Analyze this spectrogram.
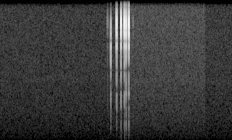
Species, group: Phaneroptera nana
Orthoptera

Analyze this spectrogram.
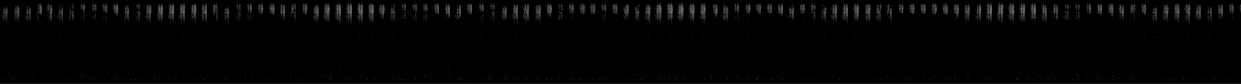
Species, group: Decticus verrucivorus
Orthoptera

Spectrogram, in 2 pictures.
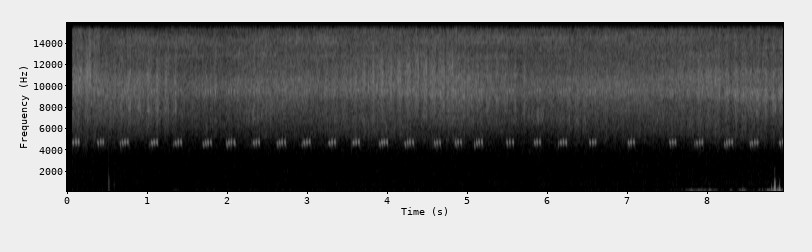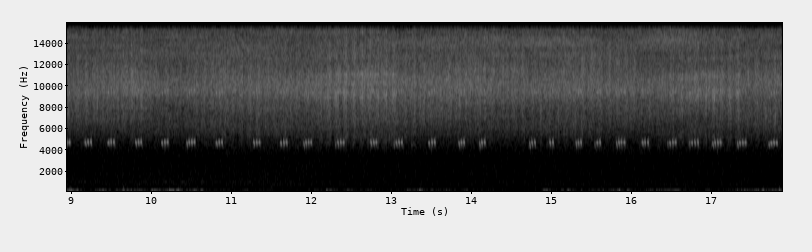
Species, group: Gryllus campestris
Orthoptera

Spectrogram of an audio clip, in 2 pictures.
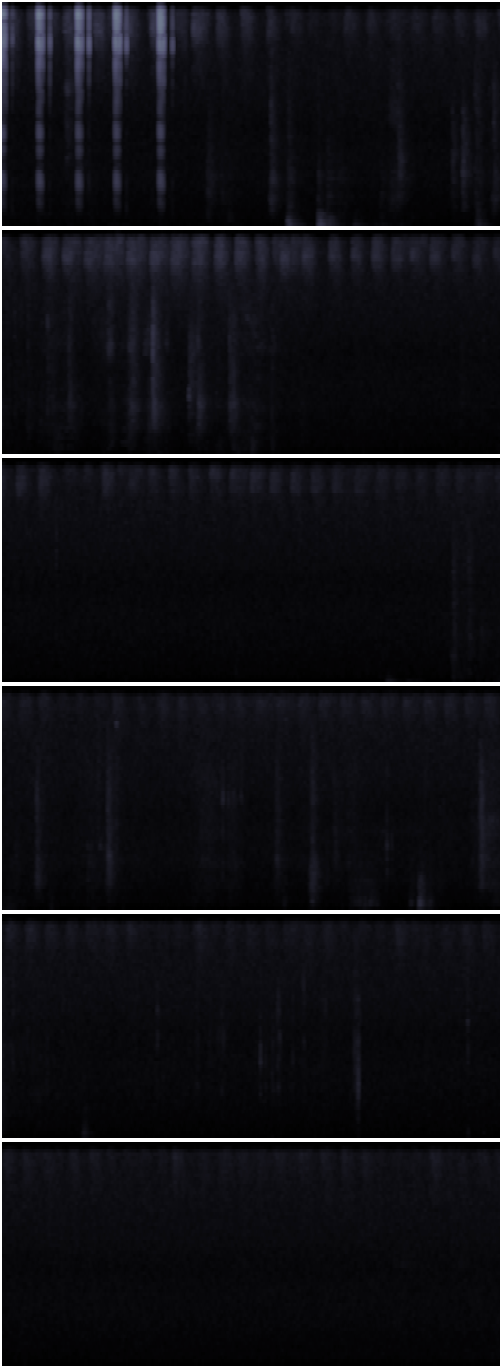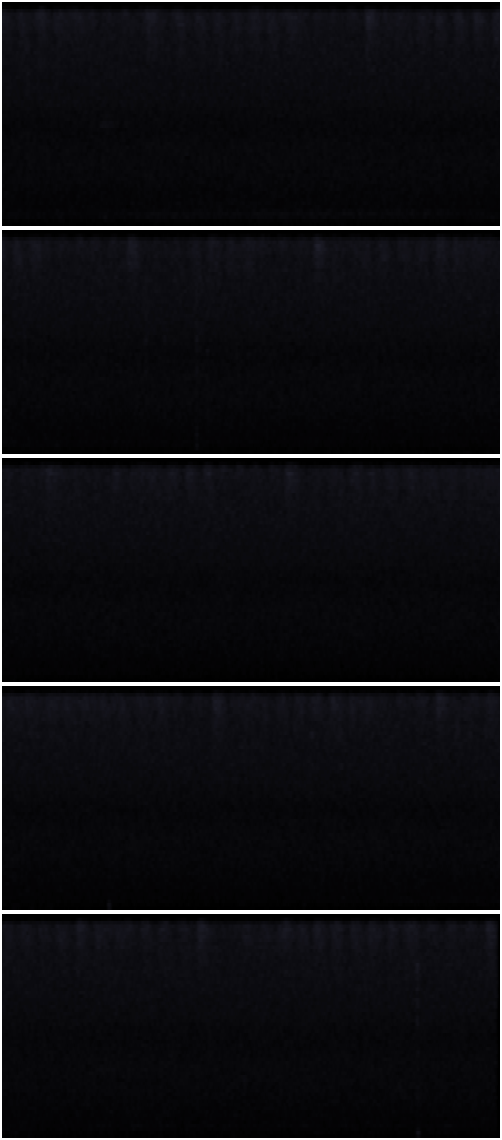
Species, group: Isophya camptoxypha
Orthoptera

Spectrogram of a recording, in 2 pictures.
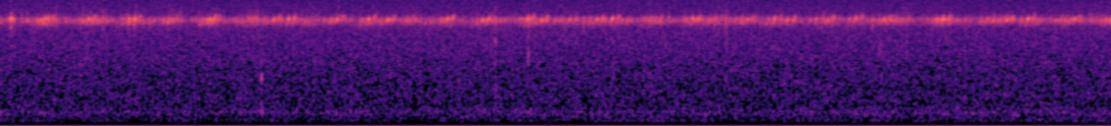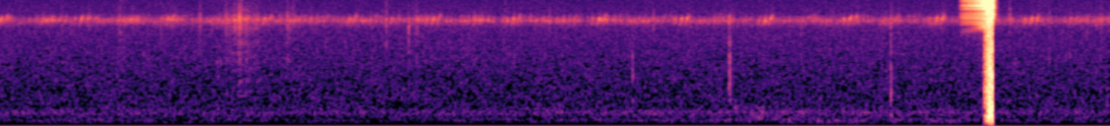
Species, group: Poecilimon affinis
Orthoptera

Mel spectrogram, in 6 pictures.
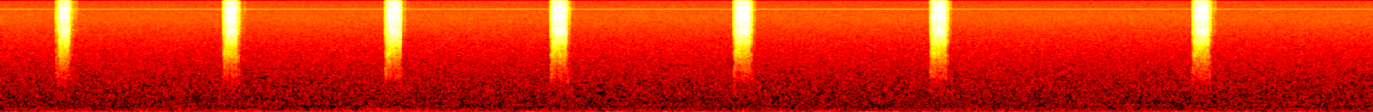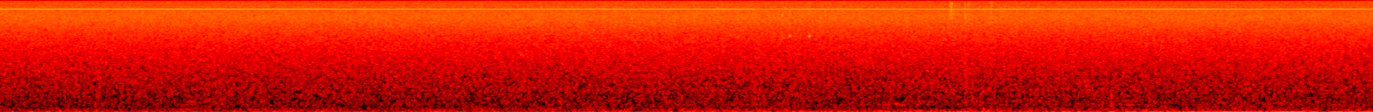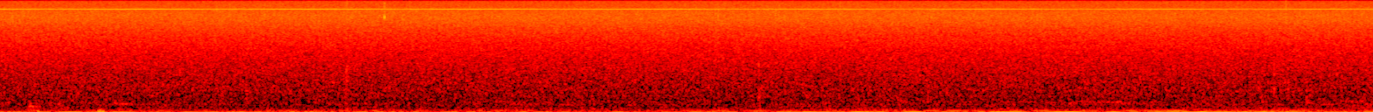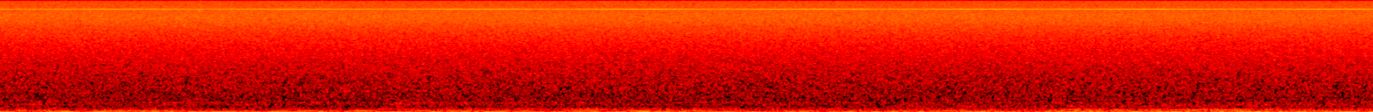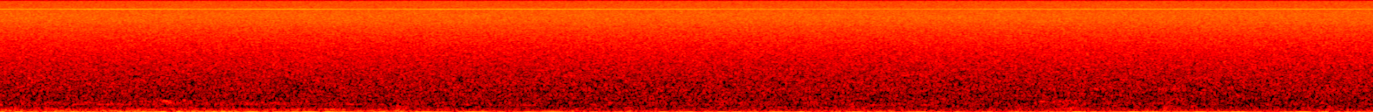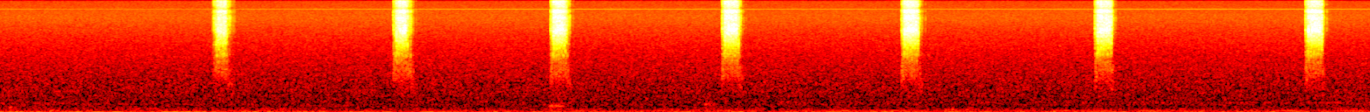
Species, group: Chorthippus brunneus
Orthoptera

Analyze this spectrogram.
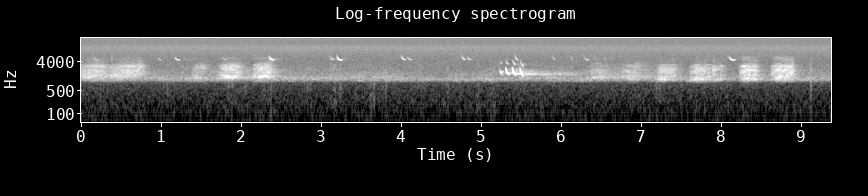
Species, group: Pholidoptera griseoaptera
Orthoptera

